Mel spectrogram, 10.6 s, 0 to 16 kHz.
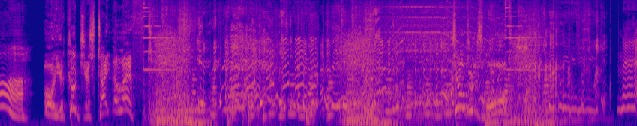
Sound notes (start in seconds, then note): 2.4 elevator bell dings; 3.0 all giggling; 9.0 elevator bell dings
